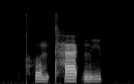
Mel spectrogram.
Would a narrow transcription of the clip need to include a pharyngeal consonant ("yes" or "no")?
no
